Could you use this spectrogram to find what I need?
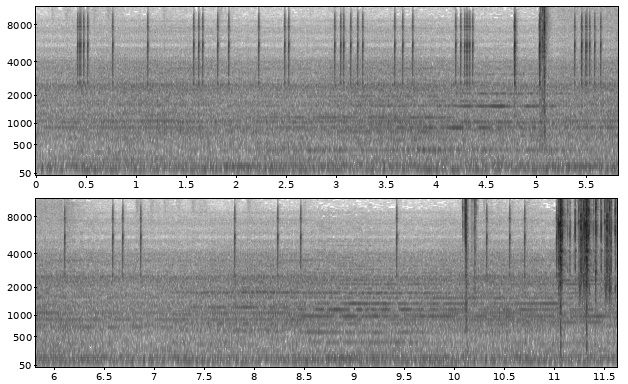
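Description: Short electronic clicks tick again and again as a menu is scrolled.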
